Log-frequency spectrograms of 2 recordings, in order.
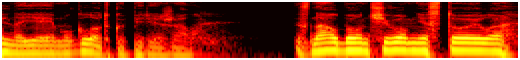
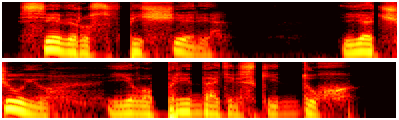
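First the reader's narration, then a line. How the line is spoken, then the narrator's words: Old man's wheeze. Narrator (Russian): Старик захрипел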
